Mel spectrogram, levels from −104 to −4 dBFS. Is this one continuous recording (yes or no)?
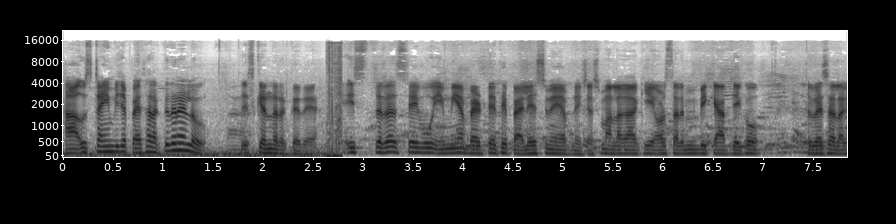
no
